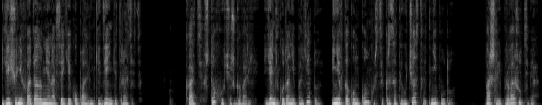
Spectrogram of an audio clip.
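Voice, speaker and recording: Woman doing a tired sensible young girl grumbling, a little high pitched. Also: fairly quick, dark tone, breathy edge.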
